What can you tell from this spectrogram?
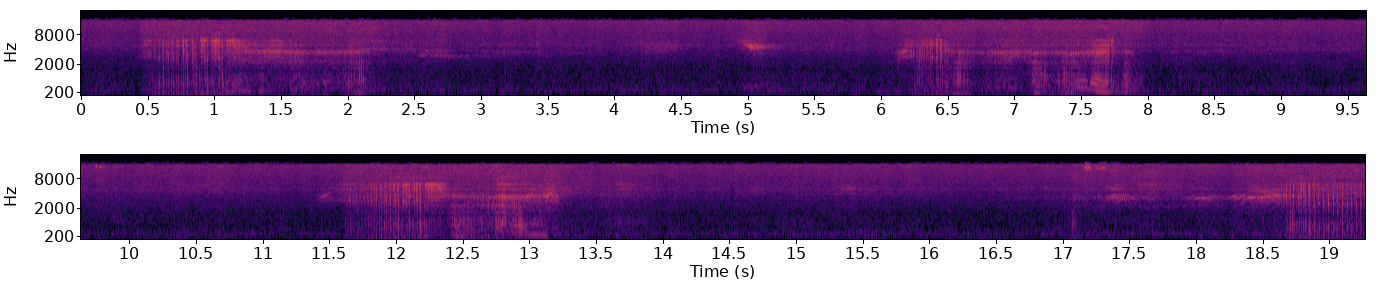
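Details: Nine-month-old English Bulldog snoring while asleep indoors: rough, rasping breaths come in bursts about every five seconds, each lasting one to two seconds, separated by quieter stretches.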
